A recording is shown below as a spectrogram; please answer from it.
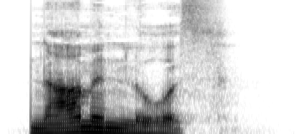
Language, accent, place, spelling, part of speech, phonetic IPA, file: German, Germany, Berlin, namenlos, adjective, [ˈnaːmənˌloːs], De-namenlos.ogg
- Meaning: nameless, innominate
